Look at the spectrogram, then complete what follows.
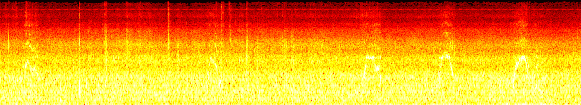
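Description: Steady rushing of fast-flowing river water, with wind on the microphone. A few short high chirps sound at intervals over it.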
